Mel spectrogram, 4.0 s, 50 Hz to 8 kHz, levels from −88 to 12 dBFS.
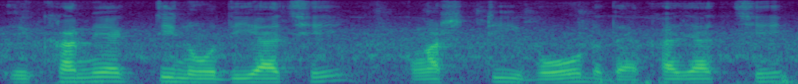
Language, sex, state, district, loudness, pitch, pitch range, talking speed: Bengali, male, West Bengal, Jhargram, -22 LUFS, 125 Hz, 120-140 Hz, 120 wpm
